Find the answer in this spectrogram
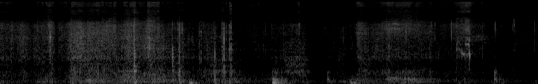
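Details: A hungry baby cockatiel being syringe-fed in the morning gives harsh, raspy begging calls, about four a second, mixed with crinkly handling noises and a person's soft coaxing voice.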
